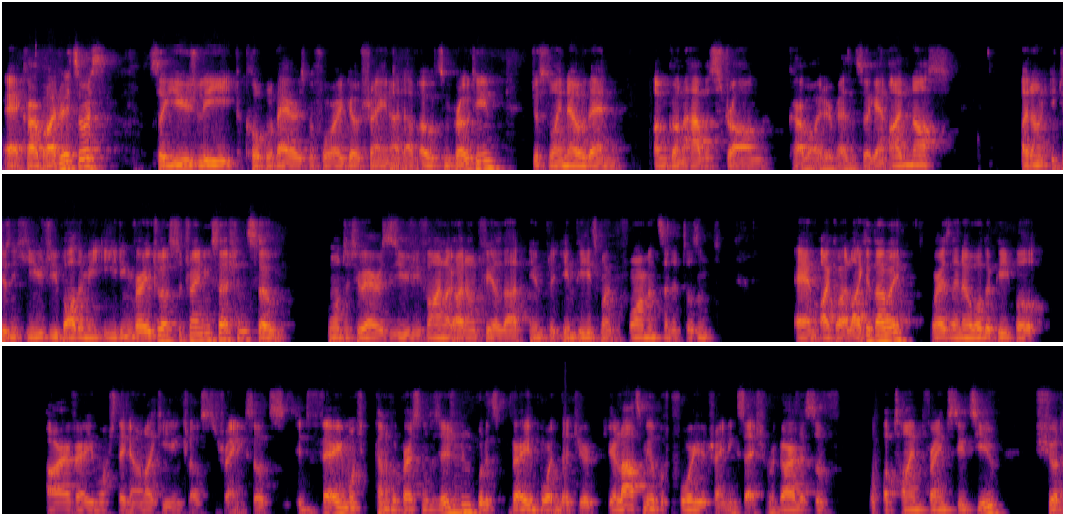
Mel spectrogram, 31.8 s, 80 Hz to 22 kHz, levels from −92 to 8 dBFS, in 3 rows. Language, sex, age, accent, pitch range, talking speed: English, male, 20-39, Irish, 95-110 Hz, 225 wpm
